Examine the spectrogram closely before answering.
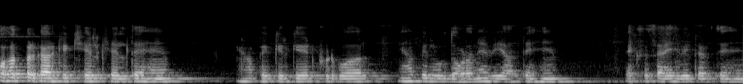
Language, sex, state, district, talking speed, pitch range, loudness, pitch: Hindi, male, Chhattisgarh, Kabirdham, 170 wpm, 135-140 Hz, -21 LUFS, 135 Hz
